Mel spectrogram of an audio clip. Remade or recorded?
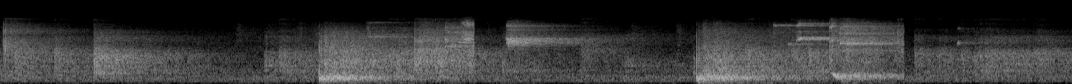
recorded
